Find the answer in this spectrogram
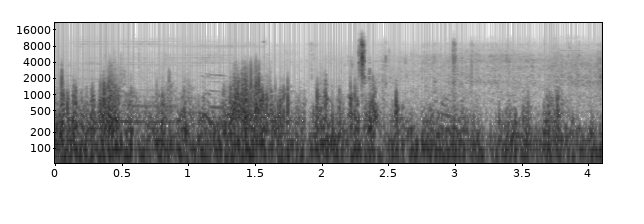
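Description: Wind buffeting the microphone, a loud steady low rumble, with a few short clicks on top.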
